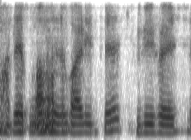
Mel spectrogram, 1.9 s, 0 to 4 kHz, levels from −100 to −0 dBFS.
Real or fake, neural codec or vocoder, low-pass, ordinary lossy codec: fake; vocoder, 22.05 kHz, 80 mel bands, HiFi-GAN; 3.6 kHz; none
